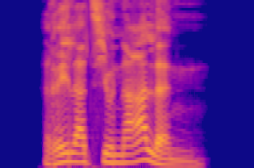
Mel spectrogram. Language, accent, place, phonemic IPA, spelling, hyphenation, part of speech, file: German, Germany, Berlin, /ʁelat͡sɪ̯oˈnaːlən/, relationalen, re‧la‧ti‧o‧na‧len, adjective, De-relationalen.ogg
- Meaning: inflection of relational: 1. strong genitive masculine/neuter singular 2. weak/mixed genitive/dative all-gender singular 3. strong/weak/mixed accusative masculine singular 4. strong dative plural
